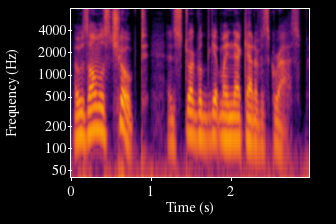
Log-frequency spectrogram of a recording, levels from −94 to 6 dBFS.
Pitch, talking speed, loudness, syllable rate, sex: 135 Hz, 280 wpm, -19 LUFS, 6.5 syllables/s, male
